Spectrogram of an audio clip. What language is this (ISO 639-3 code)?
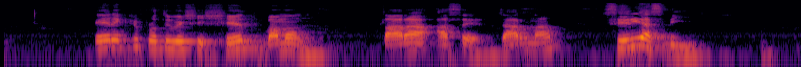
ben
